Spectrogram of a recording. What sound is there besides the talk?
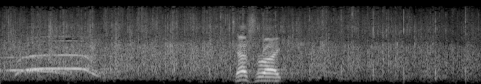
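audience clapping hands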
